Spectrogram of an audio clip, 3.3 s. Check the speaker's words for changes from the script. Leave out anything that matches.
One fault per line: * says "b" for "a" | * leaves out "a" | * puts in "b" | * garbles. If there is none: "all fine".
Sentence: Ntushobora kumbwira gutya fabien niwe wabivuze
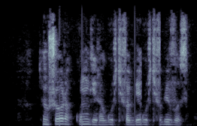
* says "gutya" for "niwe"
